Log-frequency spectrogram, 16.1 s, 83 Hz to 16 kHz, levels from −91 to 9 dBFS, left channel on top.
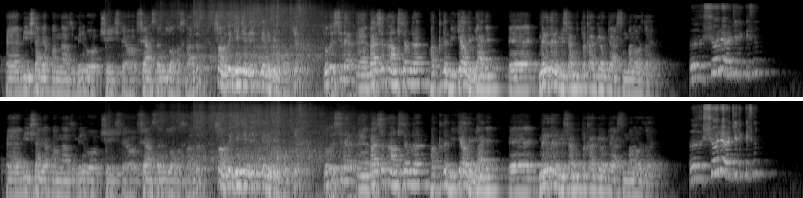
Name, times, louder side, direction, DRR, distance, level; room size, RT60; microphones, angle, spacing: voice 1, 0.1-6.0 6.5-9.9 10.2-13.0, left 2 dB, 55° left, 4 dB, 0.5 m, -25 dB
sound 1, 2.1-7.5, equal, 15° left, 1.1 m, -34 dB
voice 2, 13.8-15.1, right 2 dB, 75° right, 7 dB, 0.5 m, -32 dB
4.5 x 2.7 x 3.2 m, 0.70 s
head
